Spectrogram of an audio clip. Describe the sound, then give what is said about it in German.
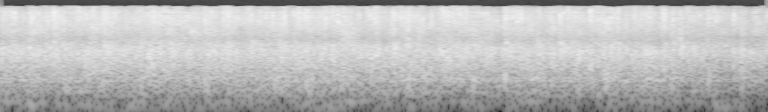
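Steady, dense applause from an audience, a continuous wash of many hands clapping at an even, loud level throughout, with no voices standing out. “Echt Applaus und wir freuen uns, dass wir euch da haben heute.”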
